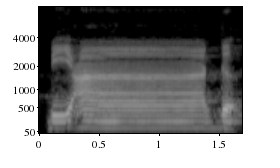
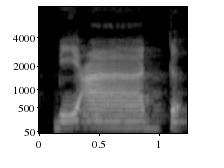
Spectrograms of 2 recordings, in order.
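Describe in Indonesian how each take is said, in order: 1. Vokal panjang ditahan selama empat harakat. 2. Vokal panjang ditahan selama dua harakat. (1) "Kalau misalkan empat harokat" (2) "Kalau kita biasa untuk memakai dua harokat, maka bi'ad pendek"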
